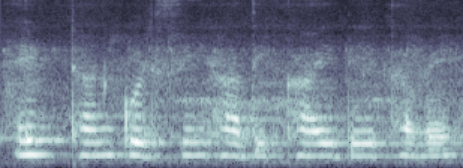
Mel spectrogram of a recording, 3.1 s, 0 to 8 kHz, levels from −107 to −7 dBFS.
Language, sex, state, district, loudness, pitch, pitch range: Chhattisgarhi, female, Chhattisgarh, Sukma, -18 LUFS, 230 Hz, 225-240 Hz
